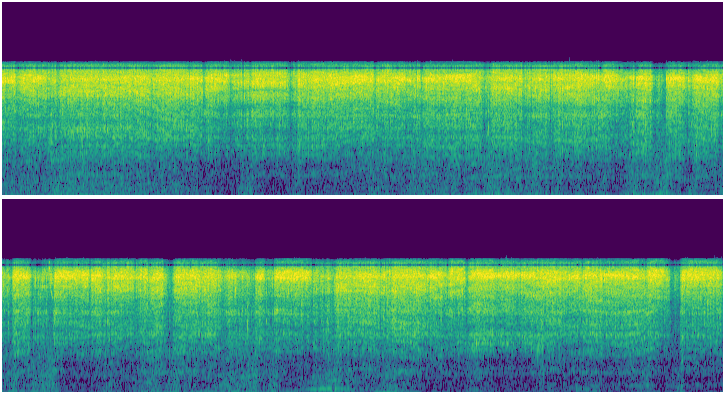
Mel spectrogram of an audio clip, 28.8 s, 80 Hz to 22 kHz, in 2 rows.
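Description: Remote-controlled Ferrari F2005 model car's small electric motor and gears whirring at a high pitch as it drives and spins, broken by several brief drops.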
